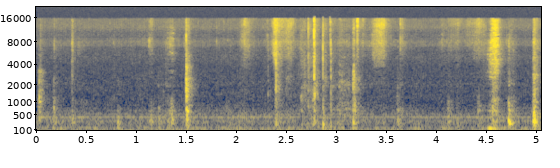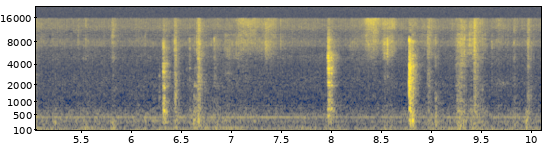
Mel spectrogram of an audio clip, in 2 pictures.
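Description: Faint, scattered clicks and light knocks as a scooter's front wheel is handled and worked into line between the fork legs.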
